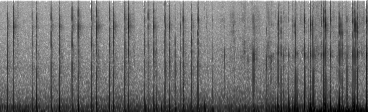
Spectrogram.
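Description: Fingers tap rapidly on a solid bar of soap. Each tap gives a short, dull low thud with a faint bright click and almost no ring. The irregular patter grows louder toward the end.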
